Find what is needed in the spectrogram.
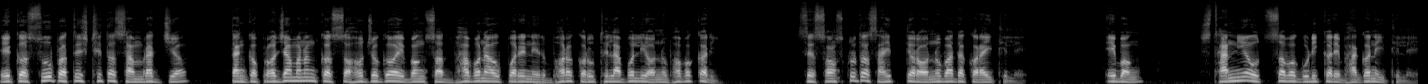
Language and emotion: Odia, neutral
